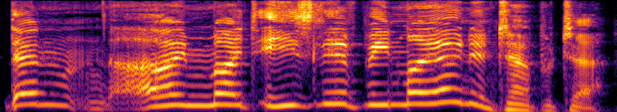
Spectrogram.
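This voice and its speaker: A male reader puts on a fussy scarecrow king for a storybook, pitched very high and swinging widely up and down. He is stately, wordy and admonishing, a pompous ruler who is easily bewildered. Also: very animated, normal speed, fairly bright tone, exaggerated voice. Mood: mild, amiable. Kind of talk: storybook character voice.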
